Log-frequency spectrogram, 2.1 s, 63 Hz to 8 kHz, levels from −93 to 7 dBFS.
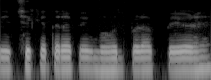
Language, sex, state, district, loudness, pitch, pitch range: Hindi, male, Bihar, Bhagalpur, -35 LUFS, 120 Hz, 120-125 Hz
